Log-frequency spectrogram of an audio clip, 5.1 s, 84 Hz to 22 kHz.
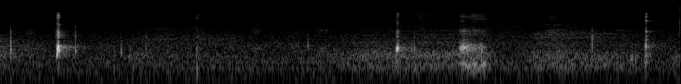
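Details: Baby girl aged 5 weeks and 3 days with hiccups: soft, brief, abrupt clicks at irregular intervals, about four in five seconds.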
